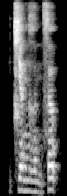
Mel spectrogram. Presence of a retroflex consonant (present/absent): absent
